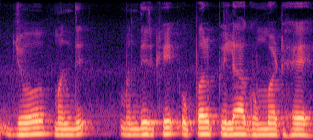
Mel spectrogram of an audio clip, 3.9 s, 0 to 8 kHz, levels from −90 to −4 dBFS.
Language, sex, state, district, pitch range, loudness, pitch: Hindi, male, Maharashtra, Mumbai Suburban, 120-130 Hz, -16 LUFS, 125 Hz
